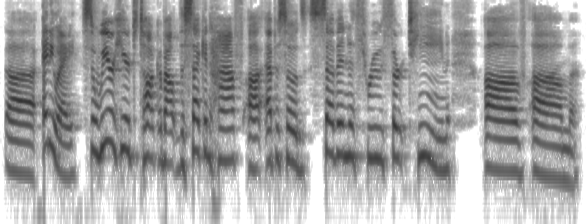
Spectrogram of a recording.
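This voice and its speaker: A woman talks as a podcast co-host, chatty and excitable. Her pitch is average for a woman, and her style is informal, like casual conversation between co-hosts. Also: unhurried. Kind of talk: casual podcast chat about a radio drama.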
